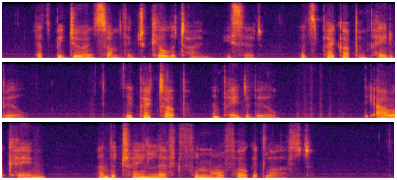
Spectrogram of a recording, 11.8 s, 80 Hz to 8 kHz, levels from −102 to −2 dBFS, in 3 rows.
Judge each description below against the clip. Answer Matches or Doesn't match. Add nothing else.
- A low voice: Doesn't match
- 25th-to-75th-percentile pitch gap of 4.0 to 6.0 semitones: Doesn't match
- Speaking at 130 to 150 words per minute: Doesn't match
